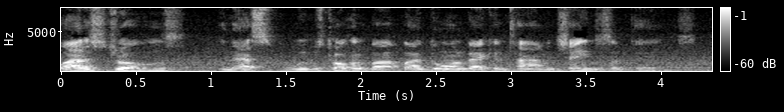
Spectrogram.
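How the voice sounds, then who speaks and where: Noticeable background noise and audible room echo around a man speaking fairly quickly. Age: 60s. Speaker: pastor. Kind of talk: casual podcast chat. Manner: preachy, building storytelling.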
